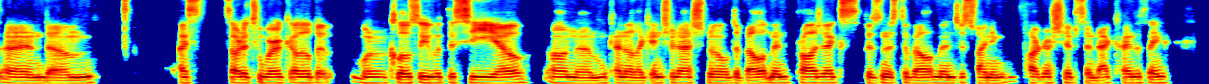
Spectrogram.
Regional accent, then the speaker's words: New York City, New York, United States; born there; also born or lived in Frankfurt / Tokyo; I was born in New York City. So pretty much all of my education was in English. So English is my strongest language. But I also spent some time living in Frankfurt as a child and Tokyo.

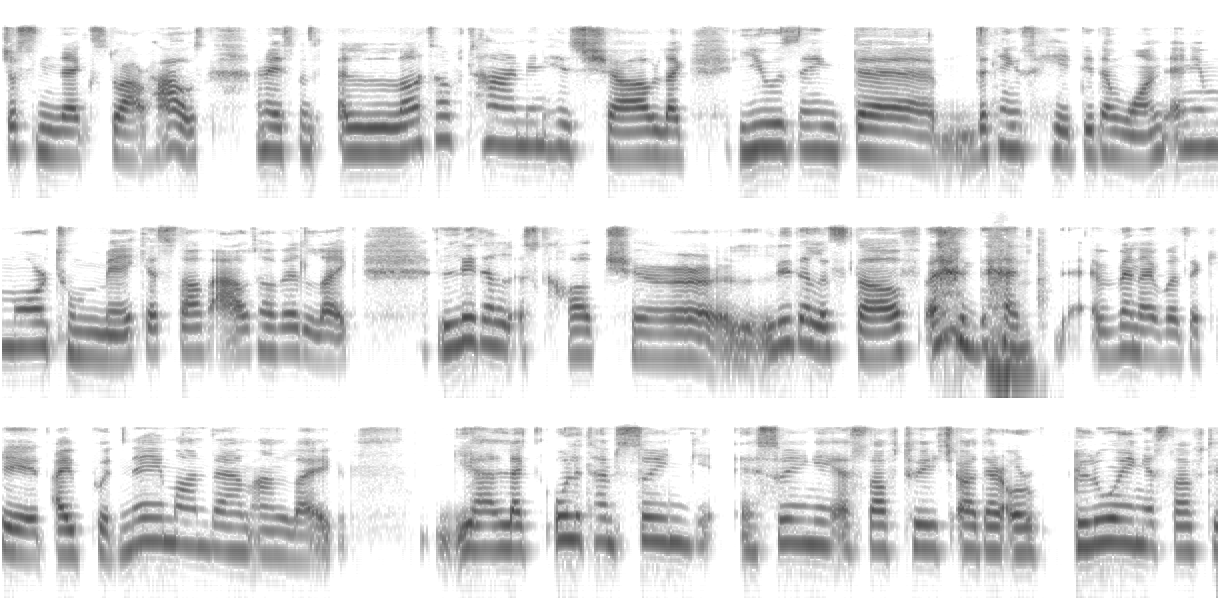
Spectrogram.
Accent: Iran; moved away as an adult; now in United States; I'm from Iran and I lived there until I was 33 years old.

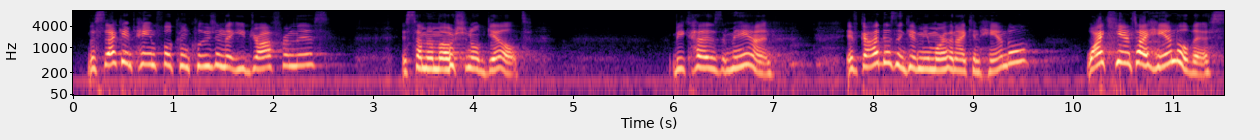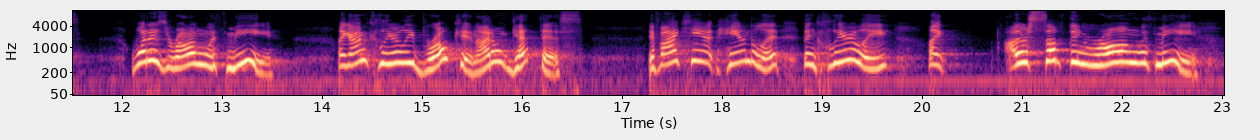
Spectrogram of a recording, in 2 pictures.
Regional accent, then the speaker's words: South Dakota, United States; I grew up in South Dakota

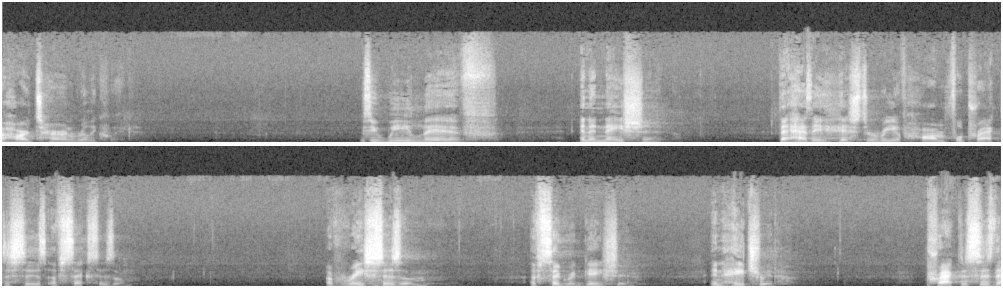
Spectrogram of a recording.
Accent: Kansas City, Missouri, United States; moved away as an adult; also born or lived in Iowa; I hail from Kansas City originally, but spent the last several years of my life in Iowa.

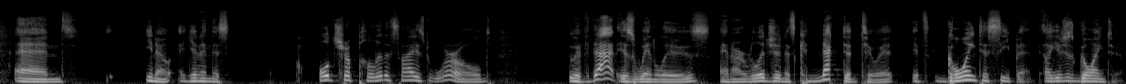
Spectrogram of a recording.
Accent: United States; we're American Christians

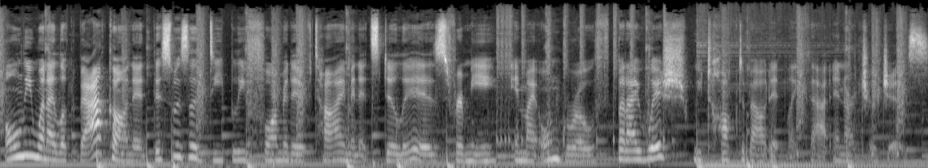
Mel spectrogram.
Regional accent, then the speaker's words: Hawaii, United States; moved away as an adult; now in New Jersey, United States; growing up in Hawaii

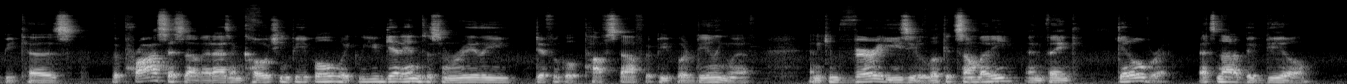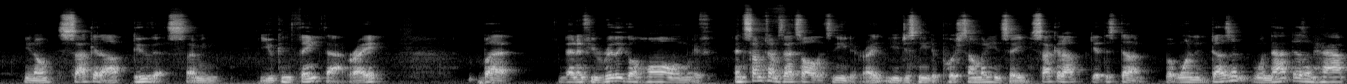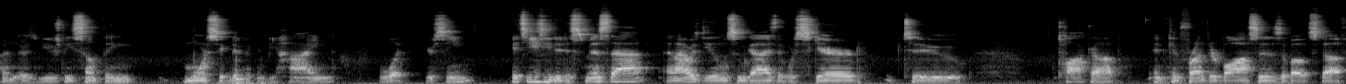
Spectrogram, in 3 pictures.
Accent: British Columbia, Canada; I grew up in Canada, in British Columbia on the West Coast, small town.

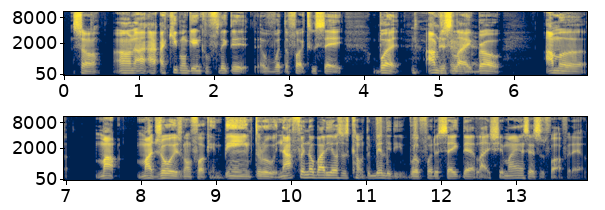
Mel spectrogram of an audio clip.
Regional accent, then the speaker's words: St. Louis, Missouri, United States; North St. Louis, Grand Natural Bridge

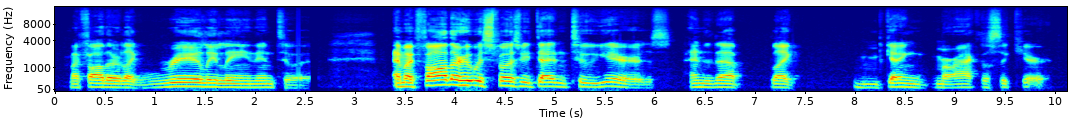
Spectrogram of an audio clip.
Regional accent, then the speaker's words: Canada; I'm a Canadian

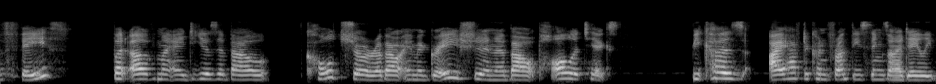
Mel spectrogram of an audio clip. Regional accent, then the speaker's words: the Northwest, Pacific Northwest, United States; moved away as an adult; now in Belgium; I grew up in the Northwest in the United States.

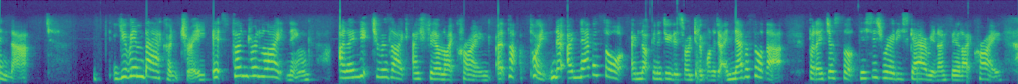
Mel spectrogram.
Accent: United Kingdom; I'm in the UK, which is my home country

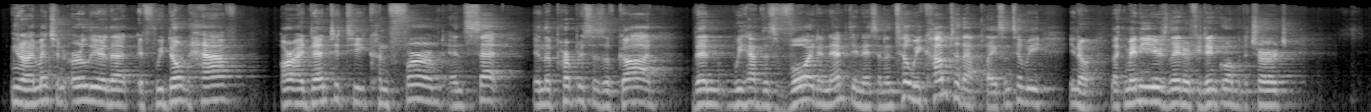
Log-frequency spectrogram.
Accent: Southern California, United States; moved away as an adult; I never had kids growing up in Southern California

